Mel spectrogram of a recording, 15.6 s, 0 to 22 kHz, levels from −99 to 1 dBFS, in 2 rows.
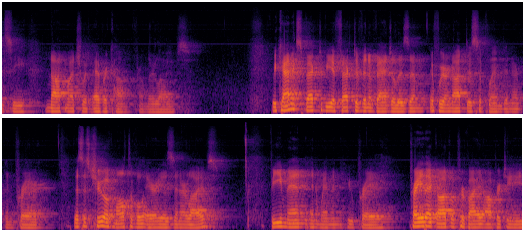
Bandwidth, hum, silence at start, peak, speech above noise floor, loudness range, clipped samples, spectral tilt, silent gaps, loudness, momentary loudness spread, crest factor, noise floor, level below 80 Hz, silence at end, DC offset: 16 kHz; none; 0 s; -12 dBFS; 38 dB; 7 LU; under 0.1%; -6.5 dB/octave; none; -34 LUFS; 14 LU; 22 dB; -72 dBFS; -66 dBFS; 0 s; under 0.1%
